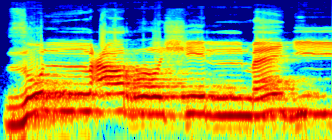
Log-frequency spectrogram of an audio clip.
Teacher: Jangan sampai bacanya janya pakai hujung lidah. Ja itu makhrajnya bukan di hujung lidah tapi wasatul lisan. Di tengah li tengah lidah.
